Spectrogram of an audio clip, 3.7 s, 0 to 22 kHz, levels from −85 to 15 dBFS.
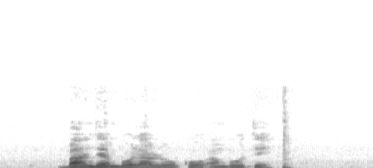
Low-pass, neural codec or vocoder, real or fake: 10.8 kHz; none; real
